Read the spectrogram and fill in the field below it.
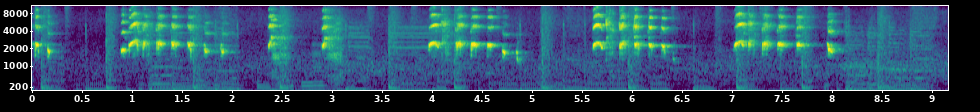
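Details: Bald eagles in a zoo enclosure in Montgomery, Alabama, giving repeated high-pitched chattering calls, each burst a rapid string of thin piping notes, several bursts spaced about a second or two apart over steady background music.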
